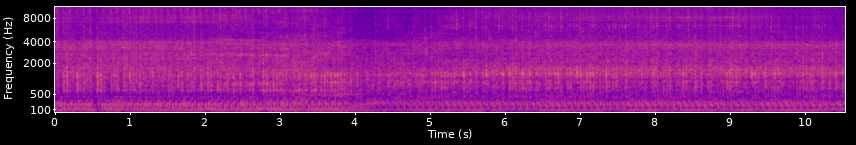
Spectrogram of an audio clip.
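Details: 1980 Kawasaki Z500 B motorcycle engine idling with a rapid, uneven ticking and light knocking through its steady beat; cause unknown.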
